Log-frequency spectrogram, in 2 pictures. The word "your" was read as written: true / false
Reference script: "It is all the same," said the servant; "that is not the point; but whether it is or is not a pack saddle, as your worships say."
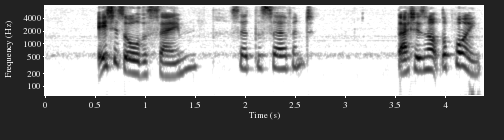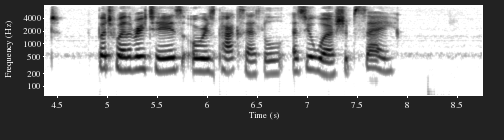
true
